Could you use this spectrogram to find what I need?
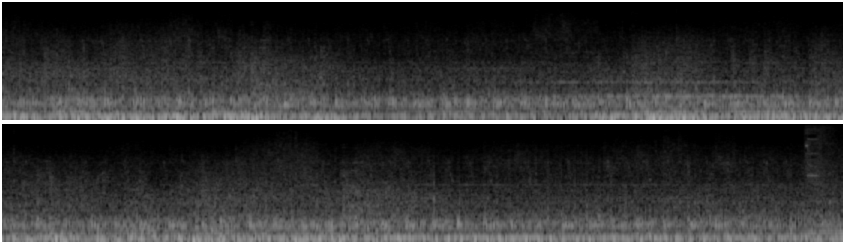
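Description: A large machine's engines hum and rumble steadily.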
